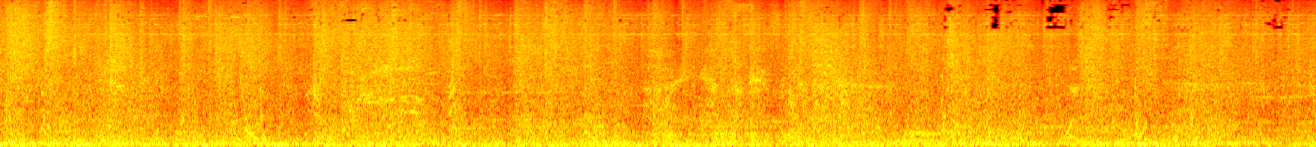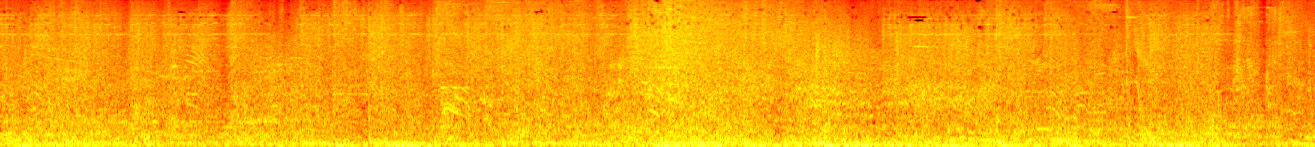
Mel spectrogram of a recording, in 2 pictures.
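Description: Magic blasts and clashes of a game battle crackle and boom.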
